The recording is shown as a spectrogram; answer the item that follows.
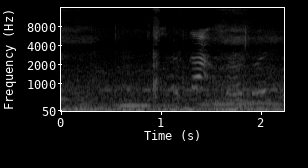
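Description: Children's voices and background chatter from people around, with a high child's call about one and a half seconds in, over a low rumble.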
